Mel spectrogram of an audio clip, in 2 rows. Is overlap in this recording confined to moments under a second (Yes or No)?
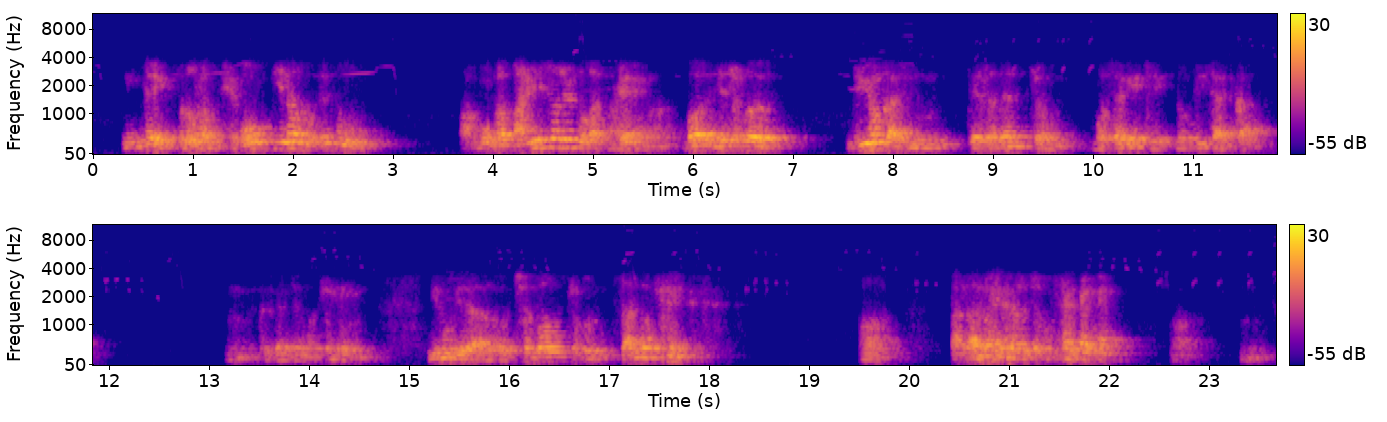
Yes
